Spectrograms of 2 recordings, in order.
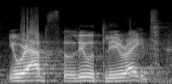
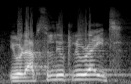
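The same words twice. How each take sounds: First: "absolutely" spread out syllable by syllable; slow the phrase, spacing out "absolutely"; slow careful repeat. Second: Said in the usual way. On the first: Shown as a demonstration. Teacher repeating an example for learners, slow and careful.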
